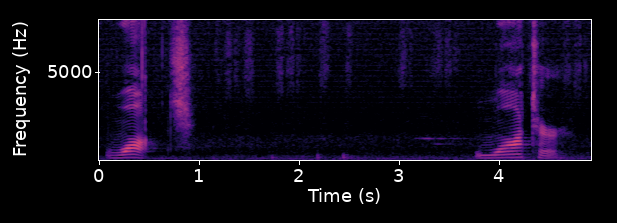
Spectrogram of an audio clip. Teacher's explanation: Quantity, quad. Again, the QU and the W makes the A sound more like a short O, aw. · We know that A, letter A, can be A as in apple or A as in apron. But quite often when it's preceded by a W or QU, it becomes more like an aw sound, octopus aw.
